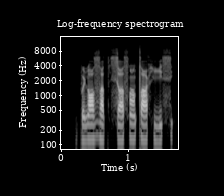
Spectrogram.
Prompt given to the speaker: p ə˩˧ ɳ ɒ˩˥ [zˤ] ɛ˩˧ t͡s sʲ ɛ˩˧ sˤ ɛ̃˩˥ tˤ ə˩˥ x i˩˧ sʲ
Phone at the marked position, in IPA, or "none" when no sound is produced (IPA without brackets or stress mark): zˤ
